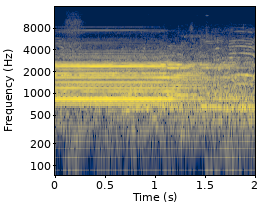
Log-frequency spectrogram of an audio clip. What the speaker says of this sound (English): Why does somebody always have this timer on his on his camera on his phone?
